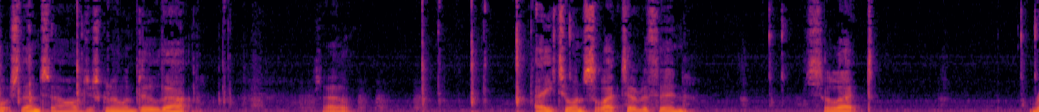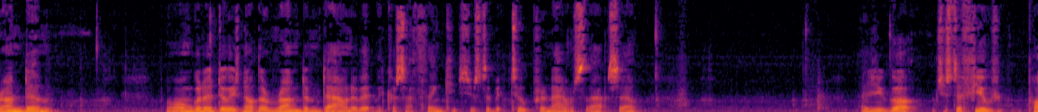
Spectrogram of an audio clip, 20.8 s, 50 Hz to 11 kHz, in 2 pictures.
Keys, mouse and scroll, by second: 0.6 middle click, 1.2 ctrl+z, 1.8 ctrl+z, 4.0-4.9 typing, 4.9 scroll, 5.4 click, 7.6 click, 10.1 click, 13.0-15.1 drag, 16.7 click, 19.0 middle click.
